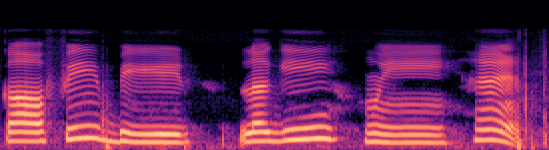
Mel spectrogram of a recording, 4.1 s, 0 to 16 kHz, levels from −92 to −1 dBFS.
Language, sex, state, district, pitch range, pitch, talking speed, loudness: Hindi, female, Punjab, Fazilka, 195-250 Hz, 220 Hz, 75 wpm, -14 LUFS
